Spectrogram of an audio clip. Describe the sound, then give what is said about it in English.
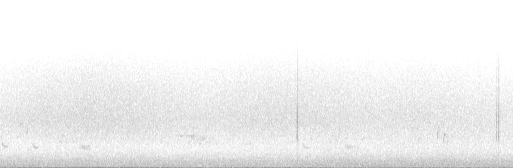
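Wind stirs birch leaves in Blackheath Forest in the Surrey Hills, England, on a rainy summer's day just after a rainstorm. It makes a soft, continuous fluttering rustle, a steady, even hiss with no strong gusts, while a few faint, high bird chirps and brief ticks come through now and then. “In this recording, you'll be able to hear as the wind picks up and flutters the leaves of the birch trees.”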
